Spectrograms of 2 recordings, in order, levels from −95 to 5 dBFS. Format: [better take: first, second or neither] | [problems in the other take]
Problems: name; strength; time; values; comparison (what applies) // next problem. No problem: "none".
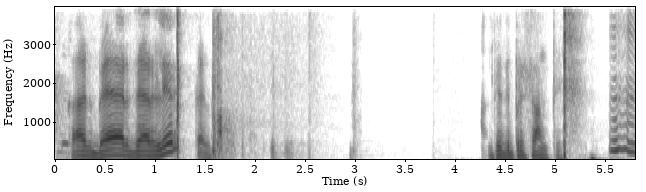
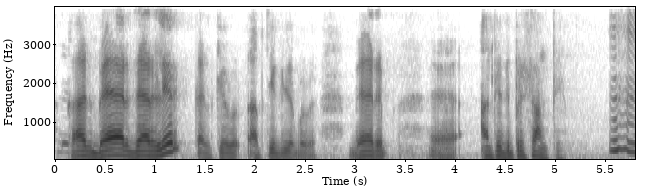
second | noise reduction (neural mask model RNNoise)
